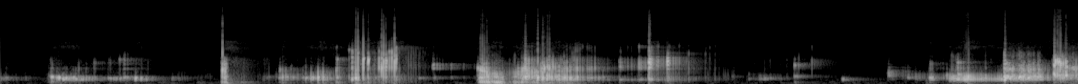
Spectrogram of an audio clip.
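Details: Hungry stomach growling, ASMR recording: gurgling, bubbling growls in uneven bursts with some squeaky tones.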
